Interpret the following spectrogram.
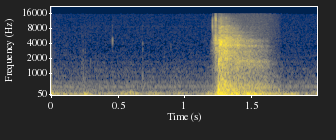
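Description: Near silence, then a short breath drawn in close to the microphone a little over a second in, fading away.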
